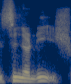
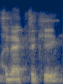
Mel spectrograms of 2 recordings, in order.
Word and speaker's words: Synecdoche: Well, I met you when you were doing Synonyche, right? The Charlie Kaufman film. Synecdoche, yeah. I think who knows how to pronounce that?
